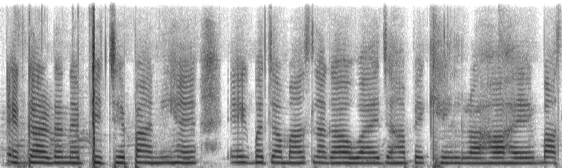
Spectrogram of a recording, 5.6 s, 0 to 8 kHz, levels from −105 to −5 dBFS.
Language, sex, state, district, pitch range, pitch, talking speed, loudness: Hindi, female, Punjab, Fazilka, 255-270 Hz, 260 Hz, 190 wpm, -26 LUFS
